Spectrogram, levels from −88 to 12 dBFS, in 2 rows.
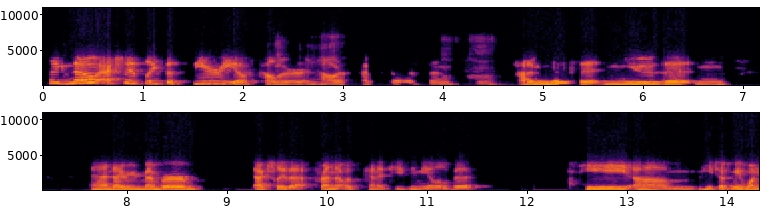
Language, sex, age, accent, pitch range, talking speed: English, female, 30-49, American, 165-205 Hz, 180 wpm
